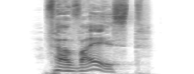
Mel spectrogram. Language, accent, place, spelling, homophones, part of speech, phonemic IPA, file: German, Germany, Berlin, verweist, verwaist, verb, /feʁˈvaɪ̯st/, De-verweist.ogg
- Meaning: inflection of verweisen: 1. second/third-person singular present 2. second-person plural present 3. plural imperative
